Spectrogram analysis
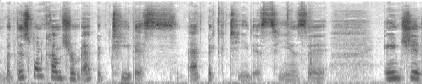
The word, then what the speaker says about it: Epictetus: 24 of gratitude and i did look up the name if this comes from epictetus epictetus so i was saying it right the whole time but um lately because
